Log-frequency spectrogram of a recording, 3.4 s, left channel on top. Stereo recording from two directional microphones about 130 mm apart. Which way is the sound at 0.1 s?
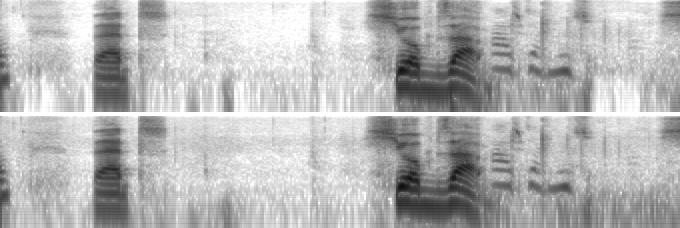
10° left (ahead or behind).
